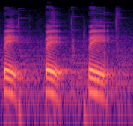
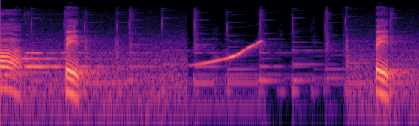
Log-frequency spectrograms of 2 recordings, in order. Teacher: ให้เหยียดริมฝีปากพร้อมทั้งให้ริมฝีปากบนและล่างปิดชิดกัน และเปล่งเสียงเปะเปะเปะพร้อมพูดว่าเป็ด▁เป็ด▁คำที่ขึ้นต้นด้วยเสียง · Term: ปอปลา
